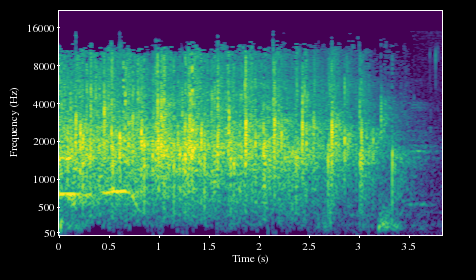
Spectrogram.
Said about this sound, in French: L'Église de Jésus-Christ, comment? Faut s'applaudir.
